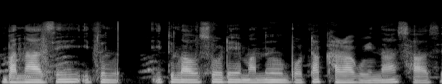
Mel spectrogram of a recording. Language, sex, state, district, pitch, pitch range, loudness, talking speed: Nagamese, male, Nagaland, Kohima, 105 Hz, 100-110 Hz, -22 LUFS, 165 wpm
